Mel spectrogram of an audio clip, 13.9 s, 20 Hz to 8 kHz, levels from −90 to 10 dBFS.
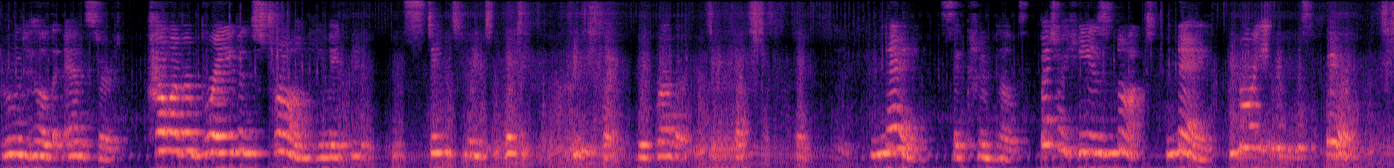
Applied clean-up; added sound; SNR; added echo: neural separator model SepFormer DNS4.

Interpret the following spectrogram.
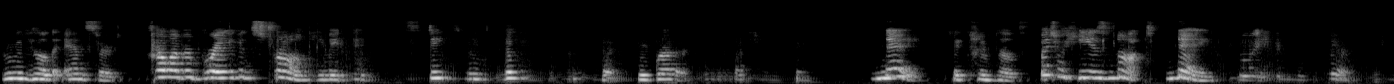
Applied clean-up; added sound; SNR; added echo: neural mask model DeepFilterNet 3.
